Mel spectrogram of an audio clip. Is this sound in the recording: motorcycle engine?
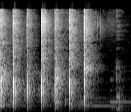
no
